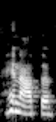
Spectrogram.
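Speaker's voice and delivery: Renata with a breathy h at the start, heh-NAH-tah; Brazilian pronunciation. Shown as a demonstration. Guest showing the host how to say her name, Brazilian pronunciation. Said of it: "Brazilian accent".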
